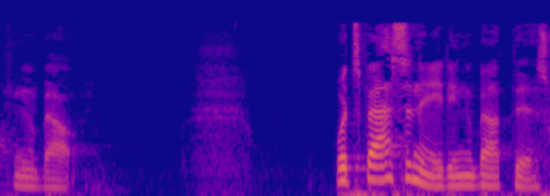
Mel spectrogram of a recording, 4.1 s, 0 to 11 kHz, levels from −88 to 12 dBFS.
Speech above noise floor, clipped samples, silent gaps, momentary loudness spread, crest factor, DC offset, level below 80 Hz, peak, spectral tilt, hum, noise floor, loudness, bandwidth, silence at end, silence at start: 48 dB; under 0.1%; none; 13 LU; 22 dB; under 0.1%; -62 dBFS; -12 dBFS; -4.5 dB/octave; none; -80 dBFS; -32 LUFS; 7.6 kHz; 0 s; 0 s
